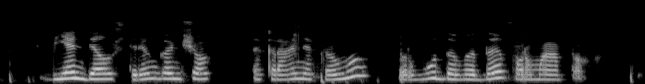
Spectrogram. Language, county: Lithuanian, Panevėžys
